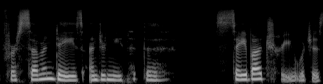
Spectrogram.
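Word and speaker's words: ceiba: had to sleep for seven days underneath the Saba tree which is spelled c e i b a and this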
